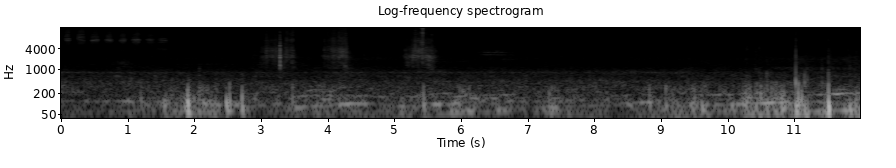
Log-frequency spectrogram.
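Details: Low rumbling room noise with a few brief hissing scrapes and faint voices, and no animal calls heard.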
